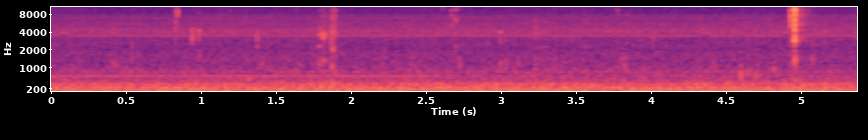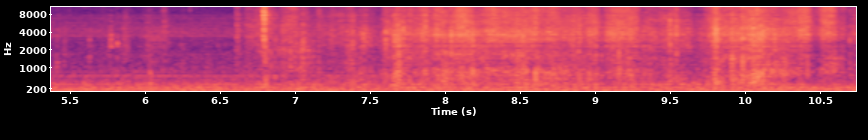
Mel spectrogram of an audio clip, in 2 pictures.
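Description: Quiet room tone with a faint steady hum, a single click about five seconds in, then about three seconds of soft crackling and rustling near the end: a person chewing a mouthful of chili and wiping his mouth with a paper napkin.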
